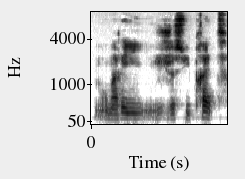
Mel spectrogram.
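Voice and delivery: soft, slow, tearful murmur; hushed, hesitant tearful assent; stammered through tears. A narrator's reading. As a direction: falter it very softly, close to tears. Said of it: "balbutia Julie parmi ses larmes".

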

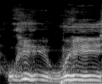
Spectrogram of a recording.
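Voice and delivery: high, loud triumphant cry; exultant. A narrator's reading. Lambert cheers as the bars break, triumphant cry. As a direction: burst out in triumph. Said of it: "dans l'exaltation de son triomphe".

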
